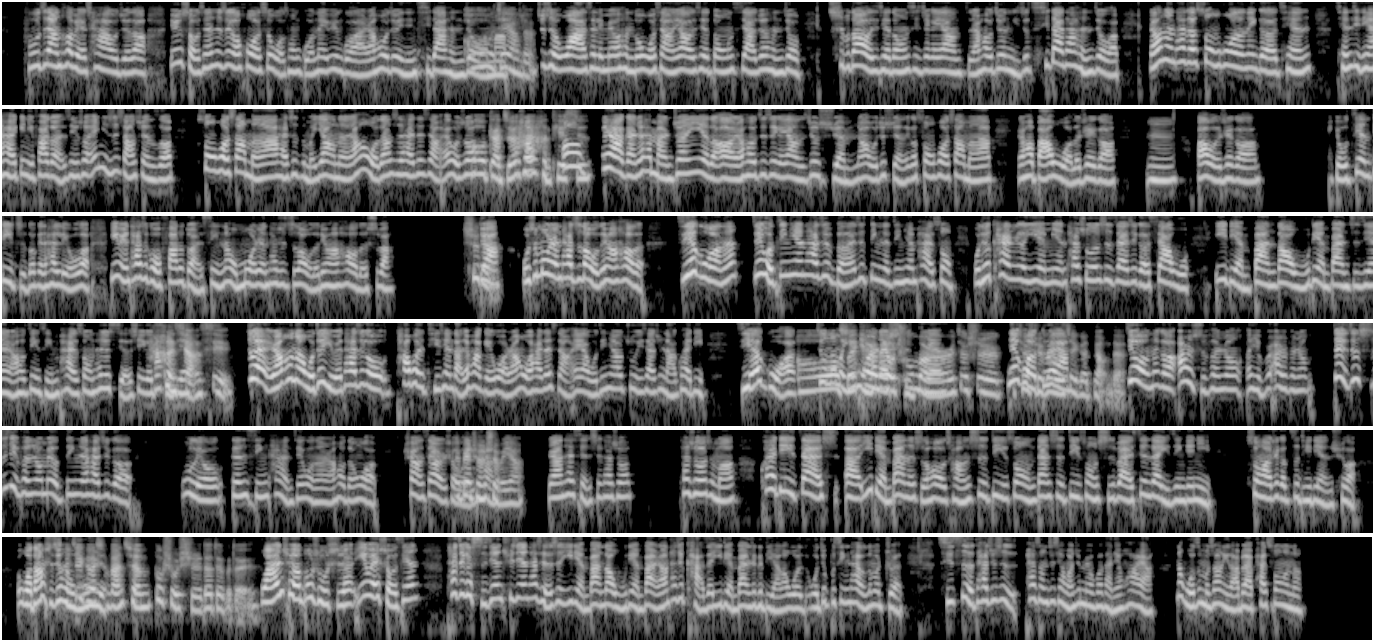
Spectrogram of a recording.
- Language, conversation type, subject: Chinese, podcast, 你有没有遇到过网络诈骗，你是怎么处理的？
- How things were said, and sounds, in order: none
